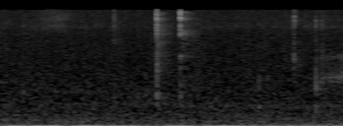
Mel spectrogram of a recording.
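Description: Near silence with a few faint clicks, about a second in and again near the end, from the slide being advanced on the computer.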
